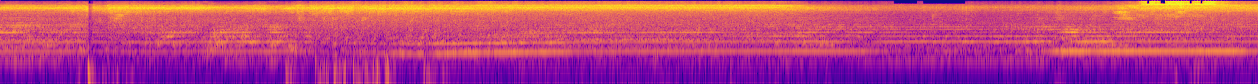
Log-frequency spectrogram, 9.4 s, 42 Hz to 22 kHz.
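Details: Farmer IZE-05 grain crusher grinding corn fed in a thin stream, since corn otherwise stalls in the hopper: steady high motor whine that sags briefly as grain enters, then recovers and holds even. Normal grinding.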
